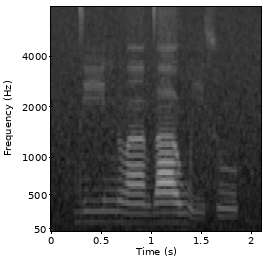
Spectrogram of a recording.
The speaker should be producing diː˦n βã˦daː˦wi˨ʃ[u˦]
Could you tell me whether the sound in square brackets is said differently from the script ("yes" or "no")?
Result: no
